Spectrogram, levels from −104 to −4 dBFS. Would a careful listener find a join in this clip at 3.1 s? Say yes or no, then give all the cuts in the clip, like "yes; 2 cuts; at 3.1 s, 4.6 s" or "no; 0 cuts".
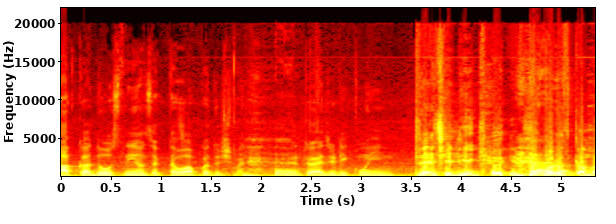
no; 1 cut; at 1.7 s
